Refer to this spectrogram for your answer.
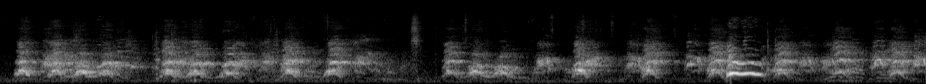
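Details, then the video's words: Nuisance barking from neighbors' dogs on 12/7/15: rapid, nearly continuous volleys of barks with only a brief pause near the middle, loud throughout. "Barking Dogs"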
